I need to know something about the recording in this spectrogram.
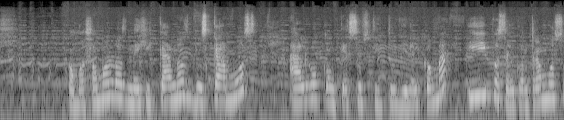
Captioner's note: in Spanish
